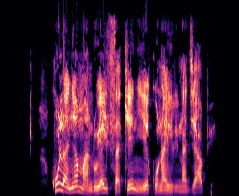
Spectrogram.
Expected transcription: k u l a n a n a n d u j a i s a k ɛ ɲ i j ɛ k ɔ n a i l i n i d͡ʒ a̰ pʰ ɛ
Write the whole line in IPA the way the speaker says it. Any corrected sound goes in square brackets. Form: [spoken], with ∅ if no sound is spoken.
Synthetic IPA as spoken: k u l a [ɲ] a [m] a n d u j a i s a k ɛ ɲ i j ɛ k ɔ n a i [ɾ] i n [a] d͡ʒ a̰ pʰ ɛ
